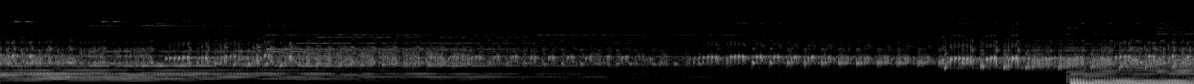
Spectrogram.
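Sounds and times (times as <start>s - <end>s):
frogs croaking in chorus: 0.0s - 11.9s.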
